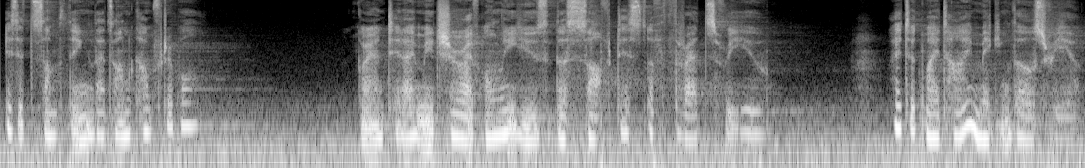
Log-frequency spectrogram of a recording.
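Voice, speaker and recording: A woman voicing a doting, possessive female drider monster in a soft, breathy, whispered ASMR roleplay, coaxing with tender menace in an echoing space. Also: a little slow. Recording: echoey cave-like reverb, faint rumbling noise.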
